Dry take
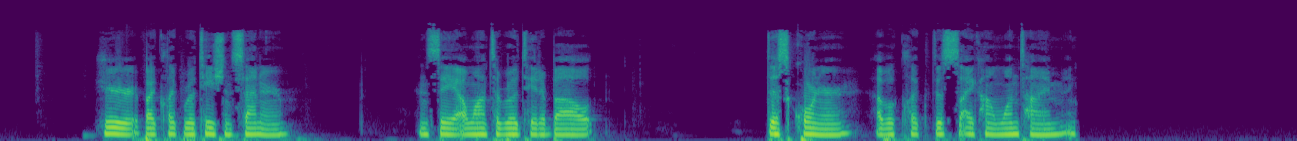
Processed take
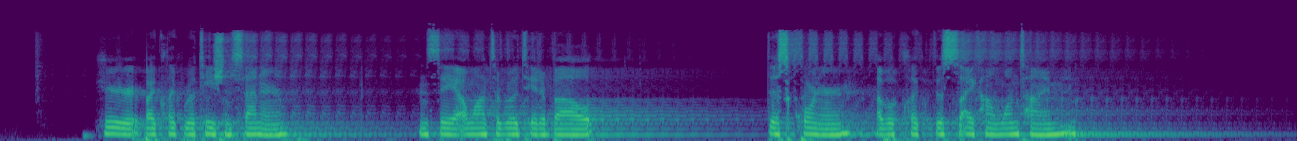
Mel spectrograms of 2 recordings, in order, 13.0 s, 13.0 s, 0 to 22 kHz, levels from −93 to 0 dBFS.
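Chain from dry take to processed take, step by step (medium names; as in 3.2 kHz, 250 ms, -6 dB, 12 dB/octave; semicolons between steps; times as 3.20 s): reverse; compression 6:1, threshold -27 dBFS, peak gain reduction 15.5 dB; reverse; delay 80 ms -19 dB; modulated delay 150 ms, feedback 79%, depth 61 cents, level -18 dB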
